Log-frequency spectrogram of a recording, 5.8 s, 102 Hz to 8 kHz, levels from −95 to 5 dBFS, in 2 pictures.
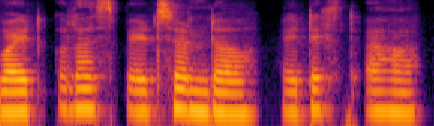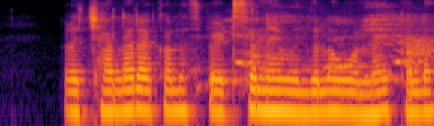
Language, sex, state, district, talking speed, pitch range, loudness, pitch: Telugu, female, Andhra Pradesh, Annamaya, 135 wpm, 170-180 Hz, -19 LUFS, 170 Hz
